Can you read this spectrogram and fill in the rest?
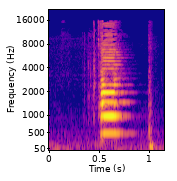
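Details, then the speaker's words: BMW E36 project car back together after 8 months, poly bushings and rebuilt rear suspension: one clean quarter-second mid-pitch toot, horn now working on a temporary ground at the steering column (it failed on the normal ground), positive to the carbon contact. "Zemējumu esmu pielicis rekura pagaidu variantā šeit, jo pieliekot pie normālas zemes tā tauri nestrādāja, bet pieliekot viņš šeit pie stūras kolonas, viņš strādā, tad plus viņš aiziet uz to oglīti un rekura mums strādā."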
